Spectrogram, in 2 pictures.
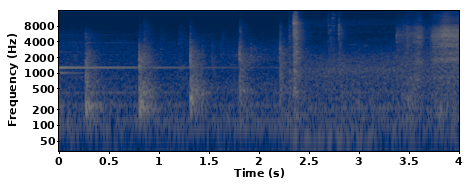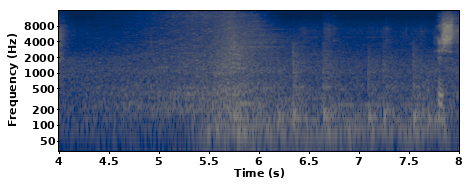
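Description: Footsteps on wooden stairs, about two a second, under the fading tone of a doorbell chime. A door is opened about halfway through, and a rising rush of sound swells near the end.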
